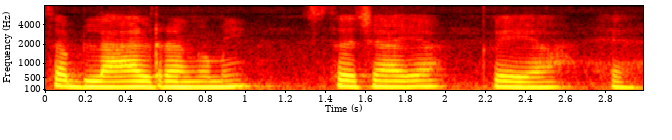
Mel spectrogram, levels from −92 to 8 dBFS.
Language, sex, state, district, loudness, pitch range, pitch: Hindi, female, Chhattisgarh, Raipur, -15 LUFS, 180-195 Hz, 185 Hz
